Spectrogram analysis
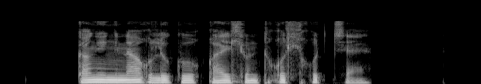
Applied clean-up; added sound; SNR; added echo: none; none; none; none.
